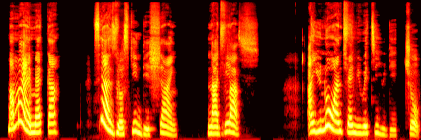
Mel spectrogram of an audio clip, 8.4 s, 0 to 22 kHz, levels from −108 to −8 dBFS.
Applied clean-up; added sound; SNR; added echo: neural mask model Resemble Enhance denoiser.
